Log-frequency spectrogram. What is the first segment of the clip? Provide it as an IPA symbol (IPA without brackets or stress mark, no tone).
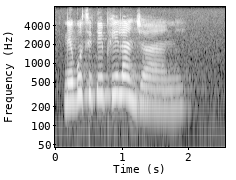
n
